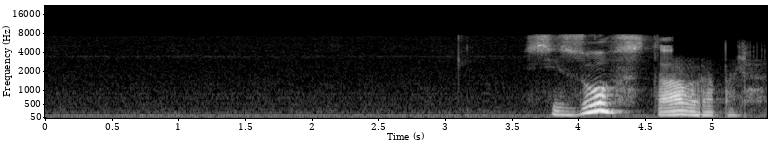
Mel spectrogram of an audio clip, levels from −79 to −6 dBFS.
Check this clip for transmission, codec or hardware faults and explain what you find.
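One codec fault is present: a Bluetooth SBC bit pool drop near the end of the speech. From 4.71 s until the clip ends at 5.42 s, the treble suddenly dulls and a gritty, granular noise rides on the speech. The link's encoder has cut its bit budget, which fits a fall from a bit pool of about 31 to about 6, near 55 kbps. The top sub-bands get almost no bits and the rest are coarsely quantised. Unlike a plain low-pass filter, the loss of highs comes with added grit. Unlike packet loss, the sound never drops out.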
